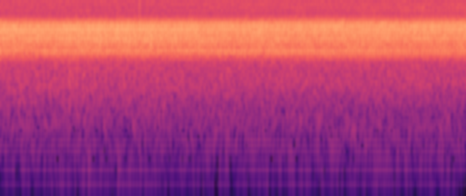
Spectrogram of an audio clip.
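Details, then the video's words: Cicadas in summer, loud this time of year, recorded outdoors where birds and squirrels gather: a steady, dense high-pitched buzzing drone holds without pause throughout. "Birds & Squirrels w/ Cicada sounds"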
